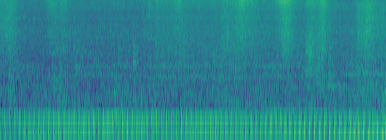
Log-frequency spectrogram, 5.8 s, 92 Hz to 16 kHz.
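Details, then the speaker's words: Honda Beat FI scooter after top overhaul (engine stalled on the road from lack of oil, would not start): soft, even putter at steady idle with no knocks or ticks; engine quiet again, still breaking in, oil change due at first 500 km. "Tahimik na uli yung kanyang tunog ng makina mga sir, at pinalikan natin lahat-lahat para mapakuha natin to sa may-ari. At goods na goods na."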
